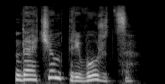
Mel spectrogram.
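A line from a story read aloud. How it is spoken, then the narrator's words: Dejected tone. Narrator (Russian): упавшим тоном произнесла Даша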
